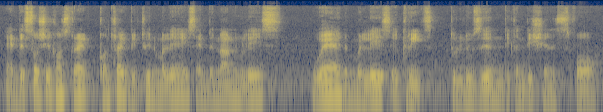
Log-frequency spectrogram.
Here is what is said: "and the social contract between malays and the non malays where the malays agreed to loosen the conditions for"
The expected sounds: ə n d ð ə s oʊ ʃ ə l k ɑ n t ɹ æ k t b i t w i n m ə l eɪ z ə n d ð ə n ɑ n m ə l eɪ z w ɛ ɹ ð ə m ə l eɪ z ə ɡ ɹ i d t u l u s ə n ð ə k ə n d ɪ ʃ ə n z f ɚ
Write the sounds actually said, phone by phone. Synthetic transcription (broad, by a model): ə n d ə s oʊ ʃ ə l k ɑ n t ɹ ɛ k t b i t w i n m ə l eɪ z ə n d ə n ɑ n m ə l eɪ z w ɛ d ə m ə l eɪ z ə ɡ ɹ i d t u l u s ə n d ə k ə n d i ʃ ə n s f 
